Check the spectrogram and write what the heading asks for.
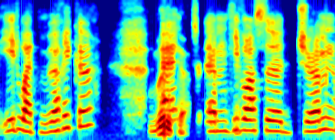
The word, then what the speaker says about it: Eduard Mörike: Edward Murko. No, Murko? Yeah, the German pronunciation, Eduard Mörike.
